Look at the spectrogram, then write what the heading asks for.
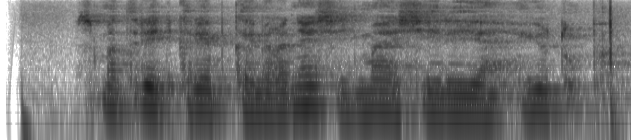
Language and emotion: Russian, neutral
